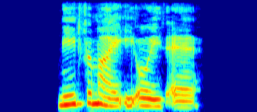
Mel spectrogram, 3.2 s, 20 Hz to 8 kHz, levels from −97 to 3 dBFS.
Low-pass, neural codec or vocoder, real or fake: 7.2 kHz; codec, 16 kHz, 8 kbps, FreqCodec, larger model; fake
